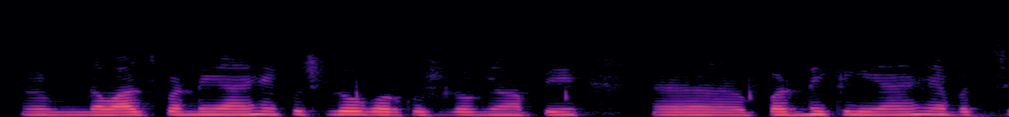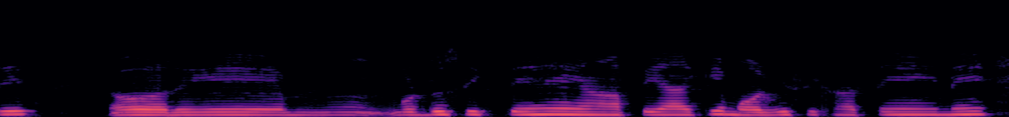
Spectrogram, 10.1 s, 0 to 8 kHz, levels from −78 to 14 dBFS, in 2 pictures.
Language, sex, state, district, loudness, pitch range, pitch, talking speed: Hindi, female, Bihar, Saharsa, -25 LUFS, 185-200 Hz, 195 Hz, 180 wpm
